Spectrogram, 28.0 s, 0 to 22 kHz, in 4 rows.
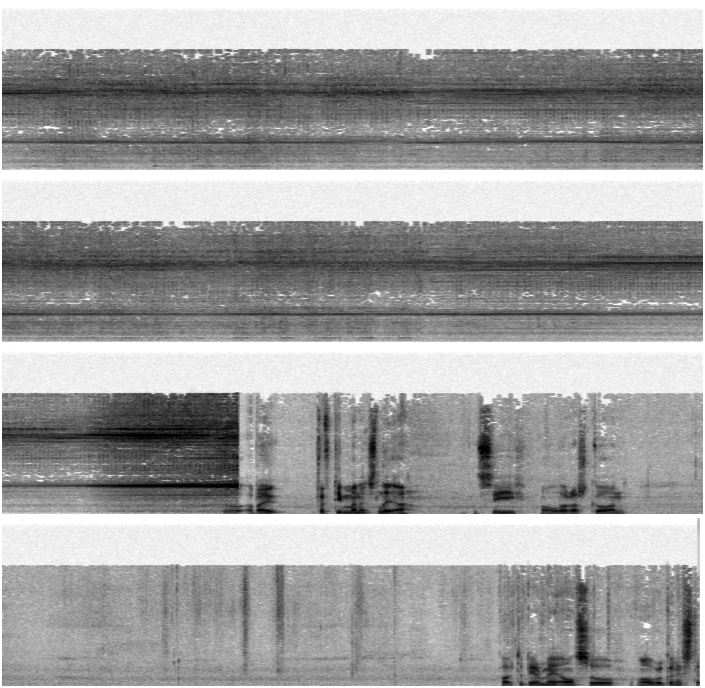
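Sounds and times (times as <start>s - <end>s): wire brush wheel scrubbing metal: 0.0s - 14.0s
bench grinder motor whine: 0.0s - 16.4s.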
